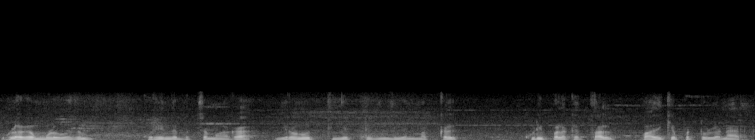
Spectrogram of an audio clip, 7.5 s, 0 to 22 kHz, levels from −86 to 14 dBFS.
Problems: constant background noise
